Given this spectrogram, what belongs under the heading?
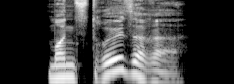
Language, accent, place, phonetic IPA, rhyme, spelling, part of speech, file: German, Germany, Berlin, [mɔnˈstʁøːzəʁə], -øːzəʁə, monströsere, adjective, De-monströsere.ogg
- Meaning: inflection of monströs: 1. strong/mixed nominative/accusative feminine singular comparative degree 2. strong nominative/accusative plural comparative degree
